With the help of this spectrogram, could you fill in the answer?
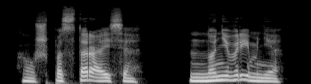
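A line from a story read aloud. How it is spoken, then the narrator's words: Menacing growl. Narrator (Russian): Угрожающе прорычал он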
